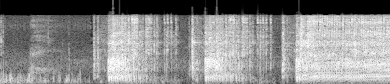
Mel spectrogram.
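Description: A pull cord rasps as it is yanked to start a small engine.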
